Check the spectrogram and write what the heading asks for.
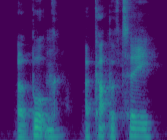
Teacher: Not of, but of. So it's always a weak sound then, the schwa. It's never a strong sound. Yeah, it's a sound without effort.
